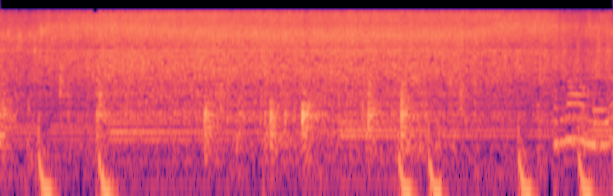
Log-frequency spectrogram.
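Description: Shallots and garlic frying in hot groundnut oil in an aluminium kadai, with a steady sizzle. Partway through they are stirred with a spoon.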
